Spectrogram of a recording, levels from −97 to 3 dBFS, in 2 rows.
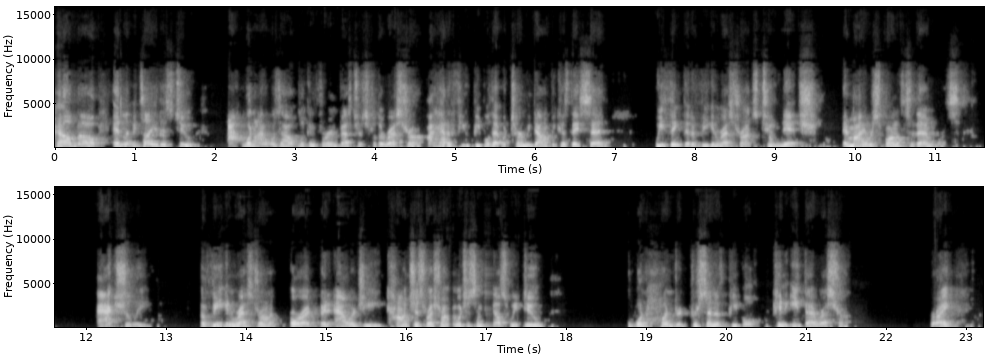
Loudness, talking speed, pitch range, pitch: -19 LUFS, 185 wpm, 130-180 Hz, 150 Hz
